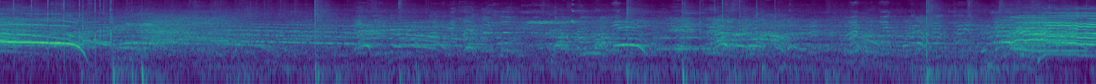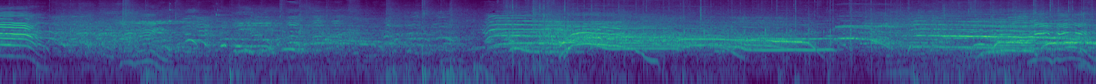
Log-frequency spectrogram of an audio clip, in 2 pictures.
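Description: A crowd of girls and women cheer and shout in a large echoing gym.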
